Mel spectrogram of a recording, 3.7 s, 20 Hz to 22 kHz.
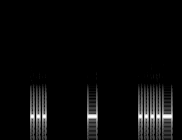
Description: Morse code, heard as a keyed tone, about 20 wpm, spaced as for 8 wpm, 700 Hz. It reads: ST4
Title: 067 Lesson 12e - Letter d - Three Characters 20wpm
